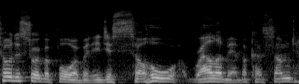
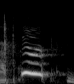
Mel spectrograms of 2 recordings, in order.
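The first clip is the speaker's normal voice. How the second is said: a quick imitated car horn; mock horn beep; 9 dB louder than usual. Driver mimics his own horn, a loud mock beep. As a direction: blurt out the horn noise like the car.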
